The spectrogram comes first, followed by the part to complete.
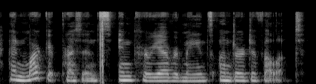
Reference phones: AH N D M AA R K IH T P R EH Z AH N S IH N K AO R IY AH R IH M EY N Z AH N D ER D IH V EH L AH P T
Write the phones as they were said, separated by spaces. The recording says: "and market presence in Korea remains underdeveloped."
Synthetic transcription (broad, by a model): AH N M AA R K IH T P R EH Z AH N S IH N K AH R IY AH R IH M EY N Z AH N D ER D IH V EH L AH P T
